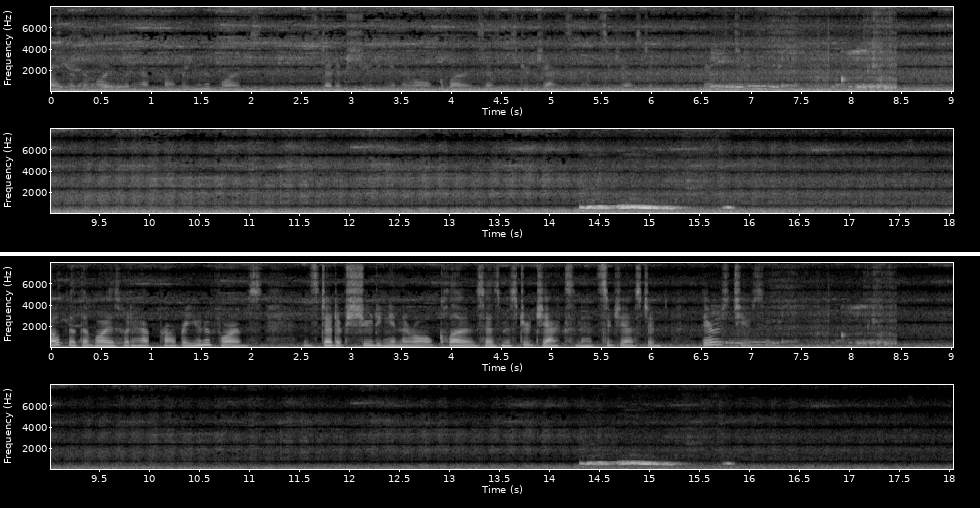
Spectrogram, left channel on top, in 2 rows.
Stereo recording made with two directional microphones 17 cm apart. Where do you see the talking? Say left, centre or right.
right.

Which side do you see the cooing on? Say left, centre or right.
left.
